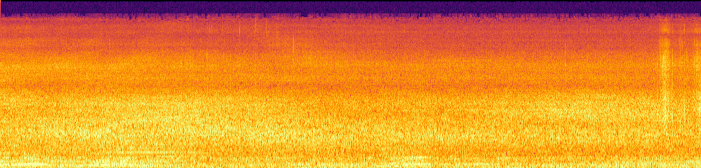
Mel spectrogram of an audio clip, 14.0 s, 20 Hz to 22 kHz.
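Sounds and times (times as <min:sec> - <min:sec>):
car engine and road noise: 0:00.0 - 0:14.0.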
